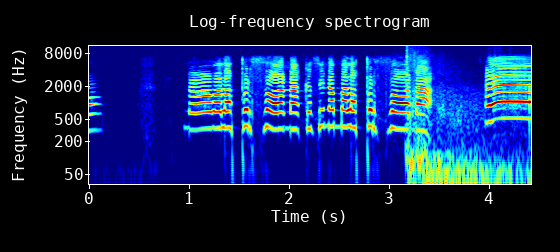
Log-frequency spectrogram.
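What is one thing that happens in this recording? A pistol fires several quick shots.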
